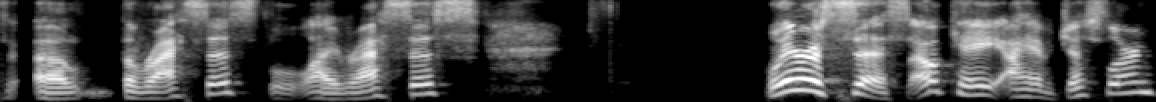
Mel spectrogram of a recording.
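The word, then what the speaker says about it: Lyrasis: Orcutt from, I have never learned how to pronounce it, Lyracist, okay, I have just learned that.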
